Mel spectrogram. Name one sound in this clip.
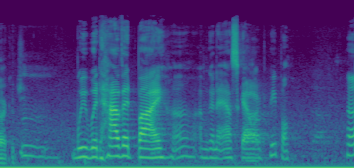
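An older woman speaks into a microphone, heard through a room's sound system.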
